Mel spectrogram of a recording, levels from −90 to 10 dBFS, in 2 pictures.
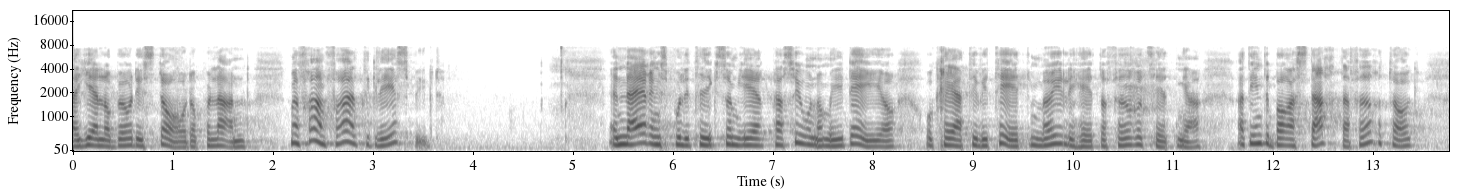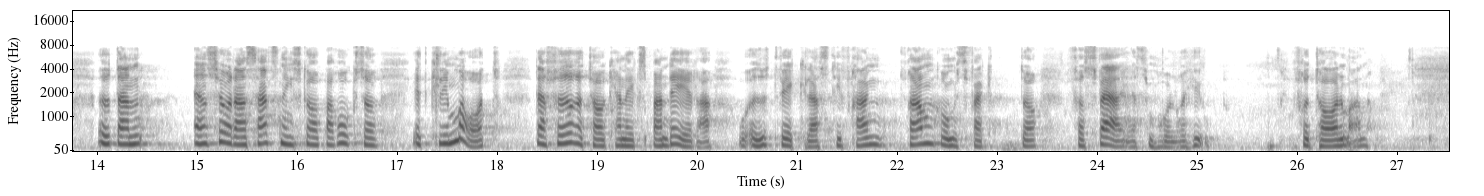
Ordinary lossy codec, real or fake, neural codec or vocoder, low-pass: none; fake; codec, 16 kHz, 16 kbps, FunCodec, trained on LibriTTS, 50 frames a second; none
